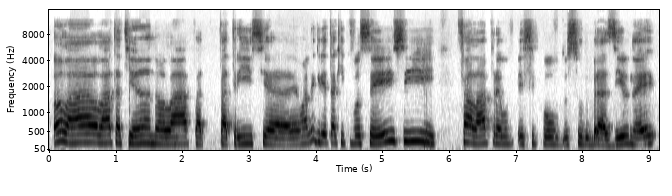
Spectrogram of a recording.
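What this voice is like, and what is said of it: Warm Northeastern Brazilian accent. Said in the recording (Portuguese): “o sotaque da senhora traz aquele calorzinho, sabe? ... aquele calor que só tem nas praias do Nordeste”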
